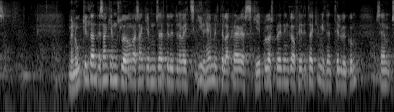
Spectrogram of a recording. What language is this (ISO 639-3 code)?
isl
